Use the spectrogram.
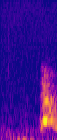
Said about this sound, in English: Sorry about that. The dogs were making a lot of noise, and can't have that on the podcast. Dogs got to be quiet.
